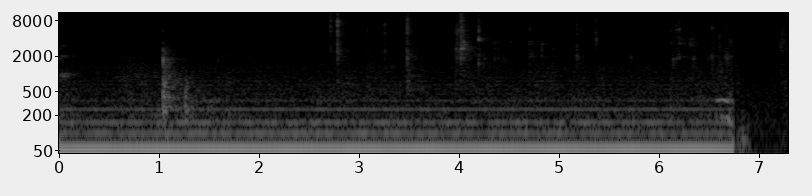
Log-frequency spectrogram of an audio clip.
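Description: An egg being cracked and its shell pulled apart by hand over a glass bowl: a sharp crack about a second in, then several small clicks of shell. A steady low electrical hum runs underneath and cuts off near the end.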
